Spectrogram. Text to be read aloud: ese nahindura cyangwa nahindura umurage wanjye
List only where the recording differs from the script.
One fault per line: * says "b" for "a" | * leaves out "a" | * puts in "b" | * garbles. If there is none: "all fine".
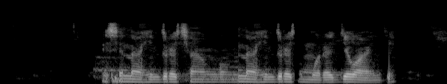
all fine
